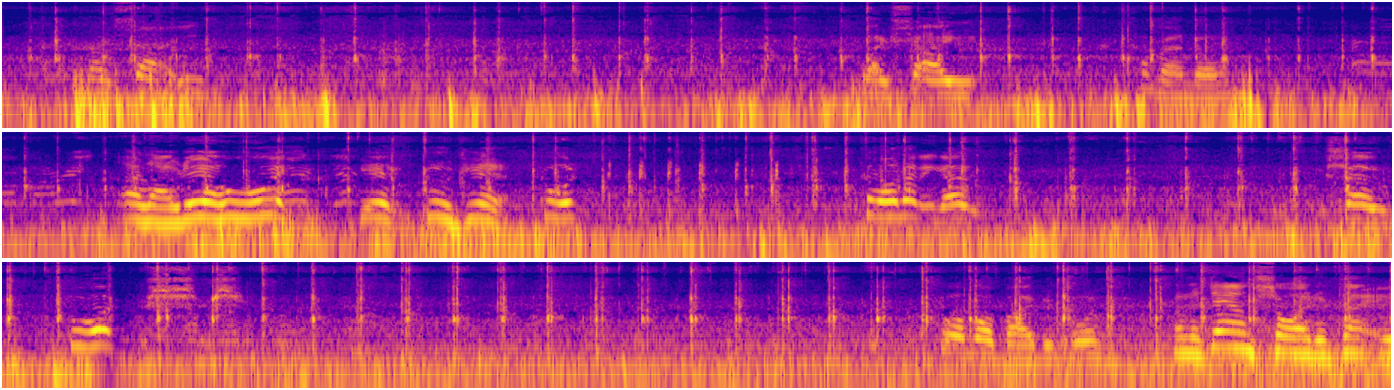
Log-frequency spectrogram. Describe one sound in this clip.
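A horse's hooves clop steadily on a paved road.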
